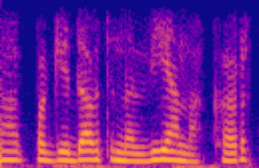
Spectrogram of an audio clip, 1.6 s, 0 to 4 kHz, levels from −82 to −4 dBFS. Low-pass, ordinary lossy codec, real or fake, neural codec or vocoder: 3.6 kHz; Opus, 16 kbps; real; none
